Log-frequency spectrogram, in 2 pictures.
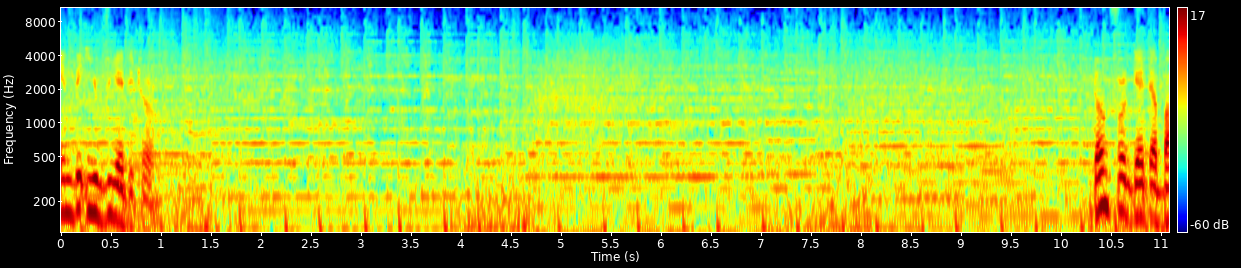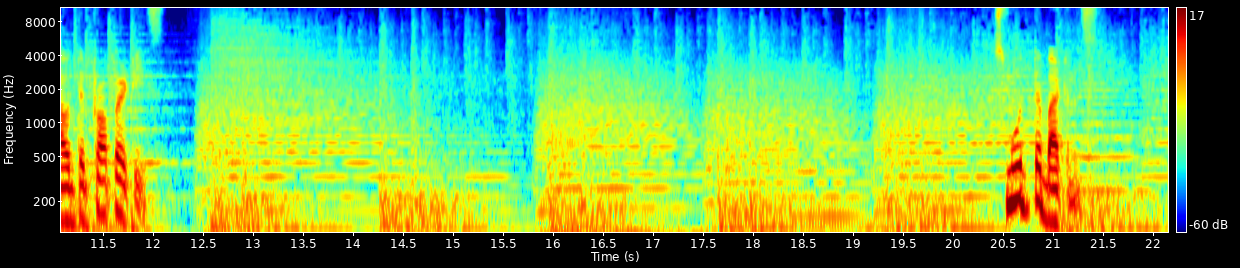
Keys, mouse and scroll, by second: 0.0 click, 0.6 middle click, 1.5 scroll up 1, 1.7-5.4 typing, 7.2 KP_7, 7.6 scroll up 1, 7.8 shift+middle click, 8.1 g.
